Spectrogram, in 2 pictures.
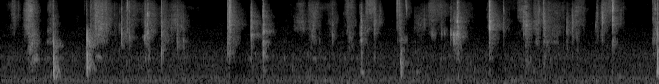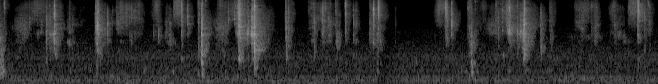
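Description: Trading card packaging being torn open by hand: crinkly plastic wrapping crackling in a string of short, irregular, sharp crackles.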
